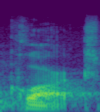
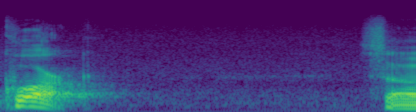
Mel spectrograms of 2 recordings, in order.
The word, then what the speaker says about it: quark: I had been calling them quarks most of the year, but I supposed it was probably spelled K-W-O-R-K or something like that.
